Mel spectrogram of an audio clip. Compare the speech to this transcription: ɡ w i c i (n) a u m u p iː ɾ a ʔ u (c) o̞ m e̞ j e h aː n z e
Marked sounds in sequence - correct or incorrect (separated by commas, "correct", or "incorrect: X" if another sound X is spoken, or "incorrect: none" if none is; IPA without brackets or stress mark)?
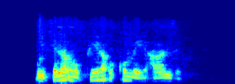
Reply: correct, incorrect: k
